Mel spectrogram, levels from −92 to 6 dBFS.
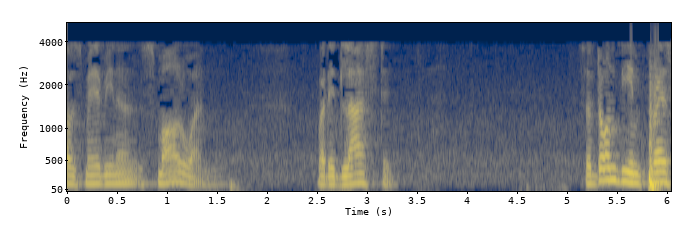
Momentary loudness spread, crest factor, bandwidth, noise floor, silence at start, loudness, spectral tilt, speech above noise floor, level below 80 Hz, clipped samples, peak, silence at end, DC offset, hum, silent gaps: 25 LU; 16 dB; 4.4 kHz; -45 dBFS; 0 s; -16 LUFS; -12 dB/octave; 31 dB; -34 dBFS; under 0.1%; 0 dBFS; 0 s; under 0.1%; none; none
